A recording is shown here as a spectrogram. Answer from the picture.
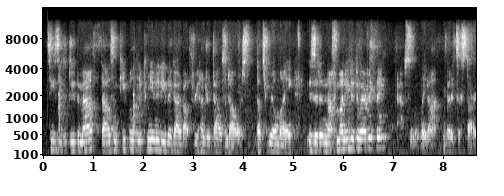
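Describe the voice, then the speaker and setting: The speech moves at a very fast pace over noticeable background noise. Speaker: municipal league program director. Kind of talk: committee testimony.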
